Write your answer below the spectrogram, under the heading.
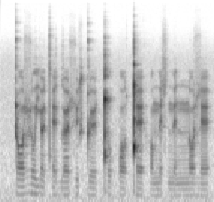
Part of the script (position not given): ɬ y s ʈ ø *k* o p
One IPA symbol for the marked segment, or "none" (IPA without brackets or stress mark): ǃ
